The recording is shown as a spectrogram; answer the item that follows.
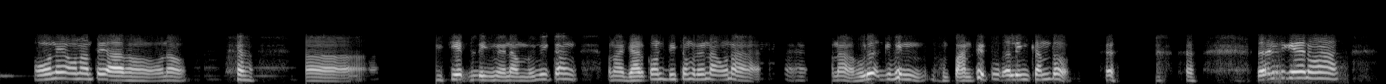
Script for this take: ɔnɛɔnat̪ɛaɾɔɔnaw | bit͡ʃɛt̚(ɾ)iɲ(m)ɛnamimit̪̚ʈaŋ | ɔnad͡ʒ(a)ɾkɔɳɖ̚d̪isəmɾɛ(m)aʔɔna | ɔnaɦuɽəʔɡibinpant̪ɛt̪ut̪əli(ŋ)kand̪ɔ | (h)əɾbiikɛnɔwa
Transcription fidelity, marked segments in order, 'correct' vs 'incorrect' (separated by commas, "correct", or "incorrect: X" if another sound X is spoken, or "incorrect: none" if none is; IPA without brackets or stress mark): incorrect: l, correct, correct, incorrect: n, incorrect: ɲ, incorrect: s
